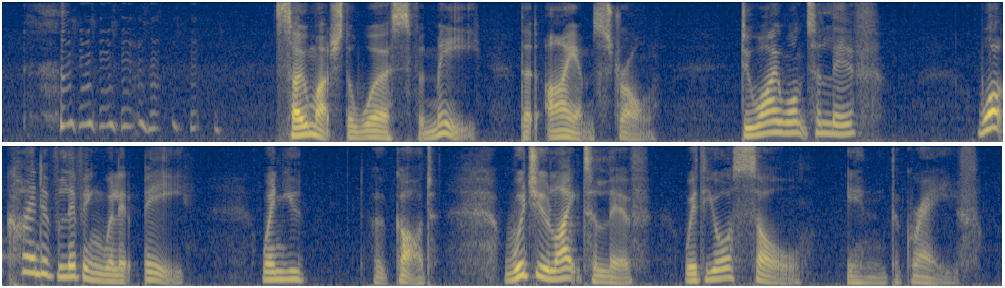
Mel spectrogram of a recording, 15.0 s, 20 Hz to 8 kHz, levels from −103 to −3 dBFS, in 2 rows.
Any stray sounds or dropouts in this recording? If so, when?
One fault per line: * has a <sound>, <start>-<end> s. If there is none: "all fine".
* has a laugh, 0.1-1.7 s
